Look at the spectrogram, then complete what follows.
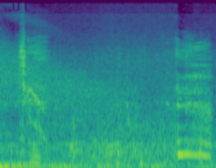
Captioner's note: laughing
